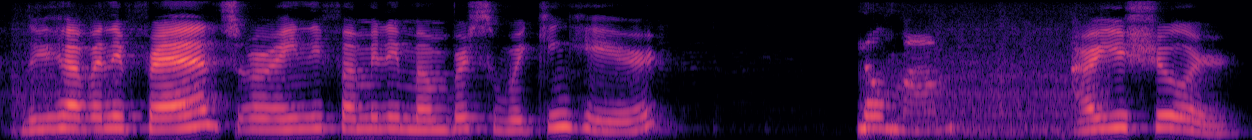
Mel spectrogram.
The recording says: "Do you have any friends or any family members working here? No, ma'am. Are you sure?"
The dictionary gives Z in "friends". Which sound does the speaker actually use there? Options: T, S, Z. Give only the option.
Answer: S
